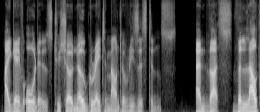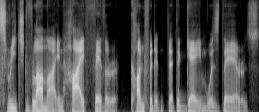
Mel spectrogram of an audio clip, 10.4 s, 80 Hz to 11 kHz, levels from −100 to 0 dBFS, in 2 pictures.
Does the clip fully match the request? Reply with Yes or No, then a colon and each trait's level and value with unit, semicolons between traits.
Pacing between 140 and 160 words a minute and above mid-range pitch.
No: average, 145 wpm; very low, 90 Hz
